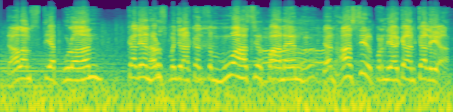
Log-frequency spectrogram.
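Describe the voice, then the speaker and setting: A man's voice: high voice, moderate pace, lightly acted. A man doing a domineering army commander. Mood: commanding. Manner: barking orders, proclamatory. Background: music.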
